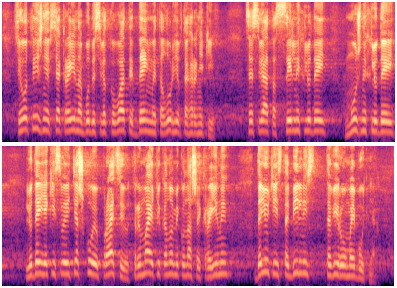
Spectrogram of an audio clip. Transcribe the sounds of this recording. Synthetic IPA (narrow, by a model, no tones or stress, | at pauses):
t͡sʲɔɦɔt̪ɪʒnʲɐwsʲakɾɐjin̪ɐbud̪ɛsʲʋʲɐt̪kʊʋɑt̪ɪd̪ɛnʲmet̪ɐlˠurɦʲiwt̪ɐɦɐrnʲɪkʲḭw | t̪sɛsʲʋʲat̪ɐsɪlʲnɪxlʲʊd̪ɛj | muʒnɪxlʲʊd̪ɛj | lʲʊd̪ɛjːɐkʲisʋɔjutʲɐʃkɔjʊpɾɑt͡sʲijʊt̪ɾɪmɑjʊtʲekɔnɔmʲikʊnɑʃɐjkɾɐjinɪ | d̪ɐjutʲjijst̪ɐbʲilʲnʲisʲtʲ | t̪ɐʋʲiɾʊmɐjbutʲnʲɐ̰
